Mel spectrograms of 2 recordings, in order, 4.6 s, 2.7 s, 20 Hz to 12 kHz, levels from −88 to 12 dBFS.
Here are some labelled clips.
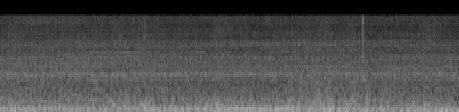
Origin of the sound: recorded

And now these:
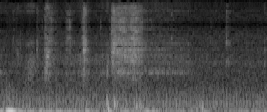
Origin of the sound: remade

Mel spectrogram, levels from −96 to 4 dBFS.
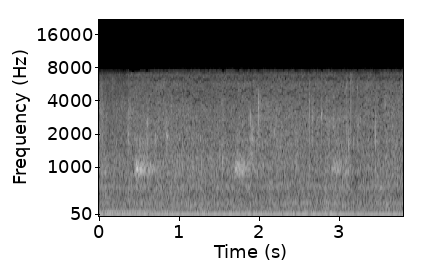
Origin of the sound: recorded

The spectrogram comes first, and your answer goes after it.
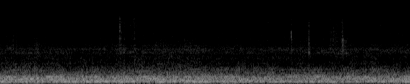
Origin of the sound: remade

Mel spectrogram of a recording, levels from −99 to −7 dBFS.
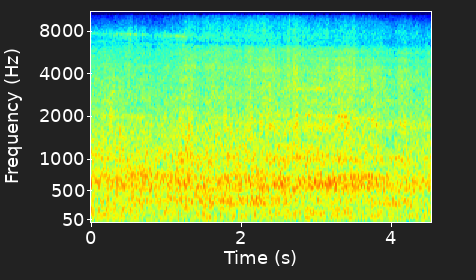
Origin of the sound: recorded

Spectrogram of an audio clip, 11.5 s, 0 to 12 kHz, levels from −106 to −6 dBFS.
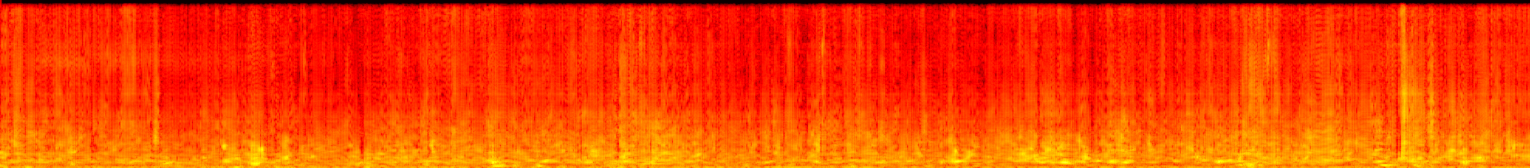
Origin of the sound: remade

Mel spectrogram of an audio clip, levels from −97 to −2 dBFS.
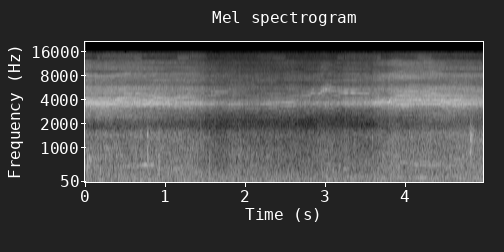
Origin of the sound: recorded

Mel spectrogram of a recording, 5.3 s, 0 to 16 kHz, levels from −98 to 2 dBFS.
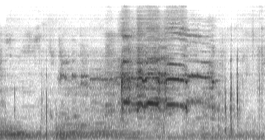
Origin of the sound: remade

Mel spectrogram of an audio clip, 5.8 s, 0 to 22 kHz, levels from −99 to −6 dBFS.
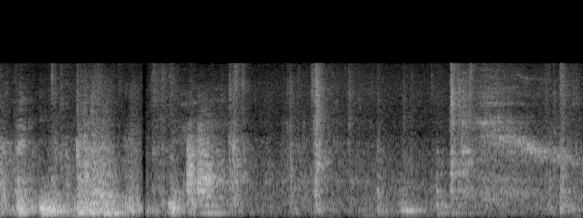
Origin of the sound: recorded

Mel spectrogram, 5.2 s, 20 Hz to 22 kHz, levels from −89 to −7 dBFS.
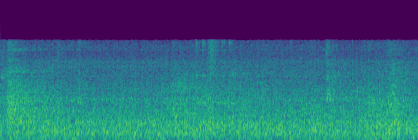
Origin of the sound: remade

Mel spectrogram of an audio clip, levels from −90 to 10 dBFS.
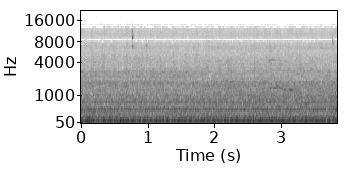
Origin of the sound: recorded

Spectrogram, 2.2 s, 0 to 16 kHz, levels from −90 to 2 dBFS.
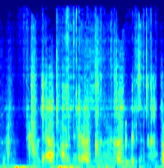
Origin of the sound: remade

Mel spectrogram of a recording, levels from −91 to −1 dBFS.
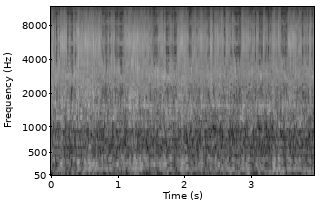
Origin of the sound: remade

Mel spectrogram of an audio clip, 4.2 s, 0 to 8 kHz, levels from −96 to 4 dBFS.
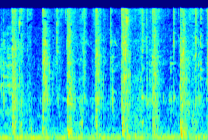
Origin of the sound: recorded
